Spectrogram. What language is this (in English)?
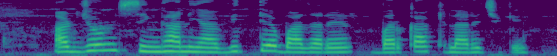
Magahi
